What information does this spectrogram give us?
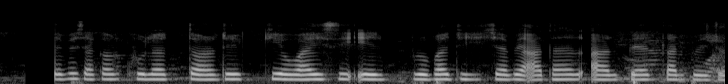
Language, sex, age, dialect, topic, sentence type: Bengali, female, 18-24, Rajbangshi, banking, statement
